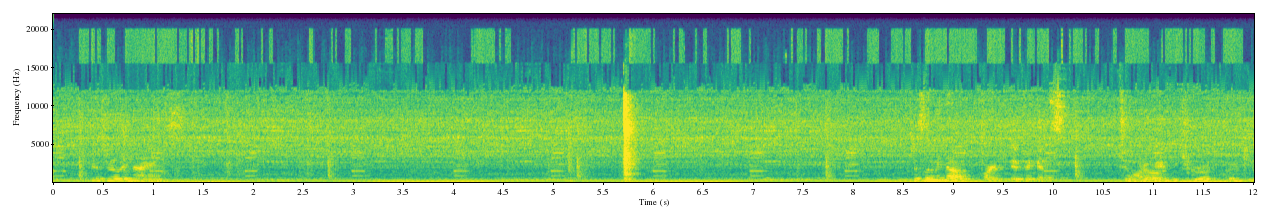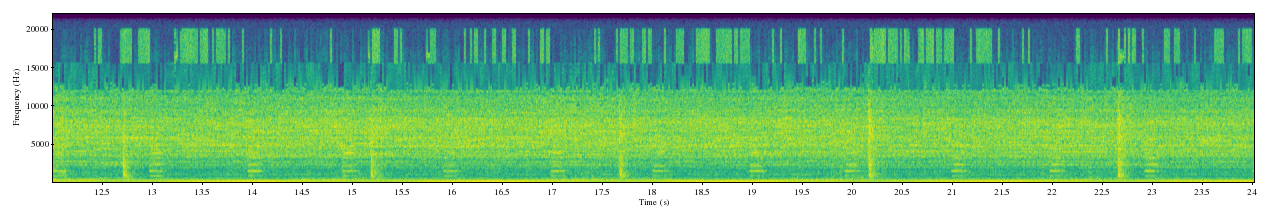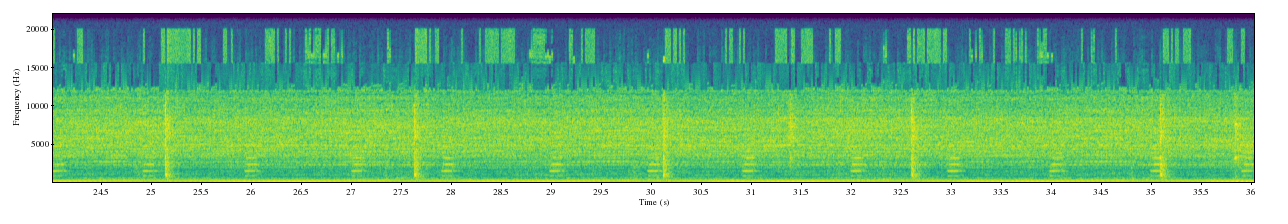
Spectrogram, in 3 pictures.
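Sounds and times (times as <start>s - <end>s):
electrical hum: 0.0s - 36.0s
low cycling tone: 0.0s - 36.0s.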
